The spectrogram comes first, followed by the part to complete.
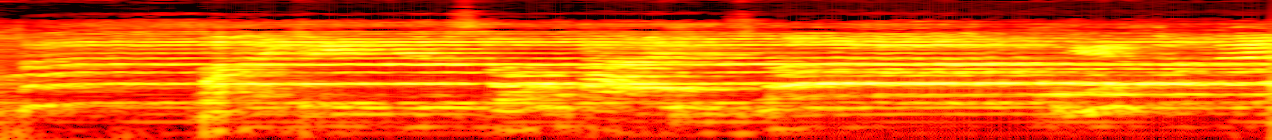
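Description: Gospel quartet of men's and women's voices singing in harmony, holding long notes, with one long held chord near the end.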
